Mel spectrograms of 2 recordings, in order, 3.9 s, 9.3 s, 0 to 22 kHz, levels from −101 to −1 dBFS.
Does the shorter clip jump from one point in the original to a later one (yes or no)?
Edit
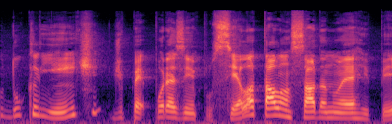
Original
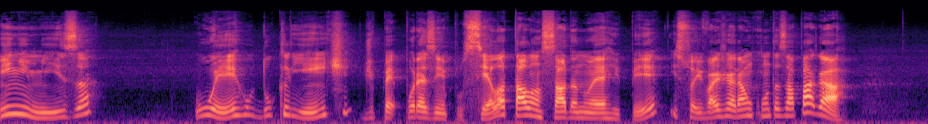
no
